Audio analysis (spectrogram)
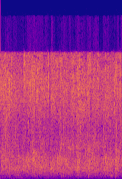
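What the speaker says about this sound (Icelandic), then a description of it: "Skulum bara gefa ykkur öllum gott klapp fyrir þetta" Steady, dense applause from a studio audience on a televised Icelandic quiz show, with no voices over it and no change in level across the short burst.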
